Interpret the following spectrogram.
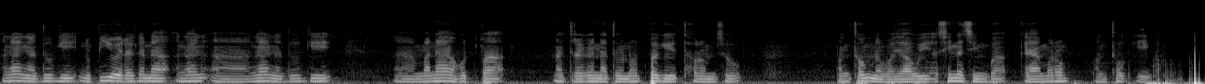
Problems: background sounds at intervals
